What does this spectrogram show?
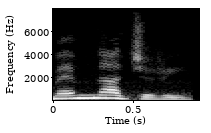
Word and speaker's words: Memnagerie: Memnagerie is how it's pronounced in English, is how this says. Memnagerie.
